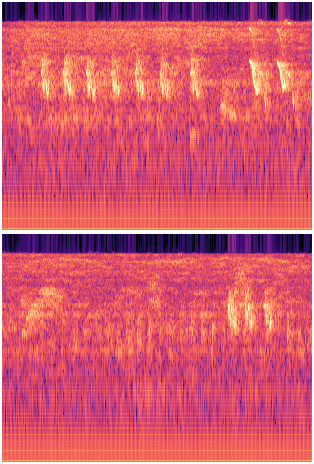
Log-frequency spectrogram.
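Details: Giant cowbird delivering a long run of evenly spaced, descending notes, then two louder sharp slurred notes, a quieter pause with scattered soft sounds, and a final brief trio of notes.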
